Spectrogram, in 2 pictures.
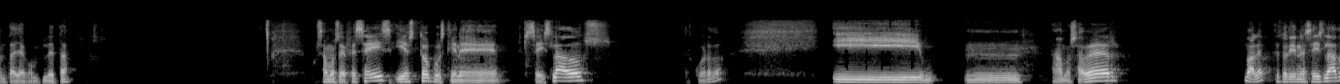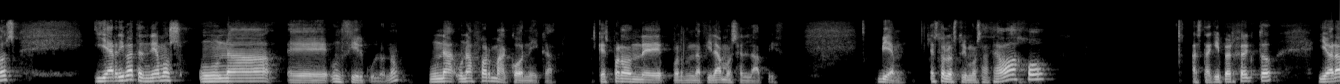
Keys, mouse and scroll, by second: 0.1 middle click, 1.0 t, 1.0 n, 22.7 e, 24.4 shift+middle click, 25.9 alt+right click.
